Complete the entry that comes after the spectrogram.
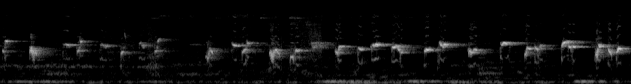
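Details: Sooty-headed bulbul in nonstop rapid 'gacor ropel' style, used as a lure to get other bulbuls singing: quick bubbly whistled notes, rising and falling, tumbling one after another with barely a pause, over a low steady hum.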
